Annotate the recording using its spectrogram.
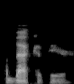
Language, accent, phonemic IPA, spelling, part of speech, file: English, General American, /əˈbæk.əˌvɪɹ/, abacavir, noun, En-us-abacavir.ogg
